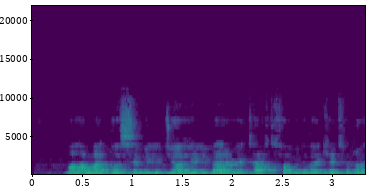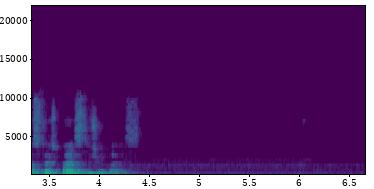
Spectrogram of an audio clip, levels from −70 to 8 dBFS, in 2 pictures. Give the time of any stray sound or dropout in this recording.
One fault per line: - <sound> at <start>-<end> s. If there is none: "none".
none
